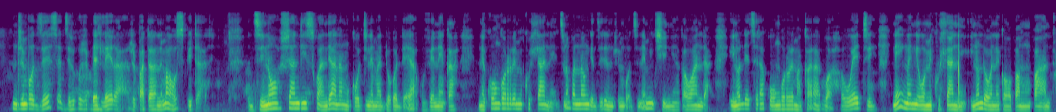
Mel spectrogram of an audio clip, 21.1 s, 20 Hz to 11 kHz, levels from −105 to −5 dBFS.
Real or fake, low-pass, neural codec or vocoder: fake; 7.2 kHz; codec, 16 kHz, 4 kbps, FunCodec, trained on LibriTTS, 50 frames a second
